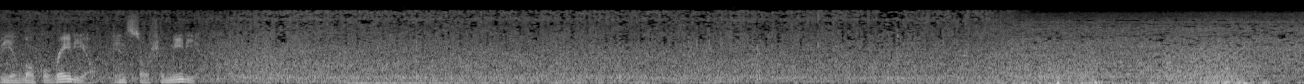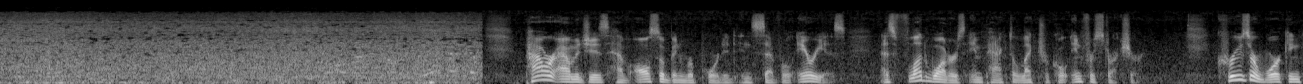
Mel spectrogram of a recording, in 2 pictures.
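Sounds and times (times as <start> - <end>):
rain: 0.0 - 26.0
rushing floodwater: 0.0 - 26.0.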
